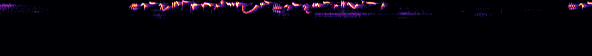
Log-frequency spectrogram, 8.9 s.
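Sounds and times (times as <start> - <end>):
dunnock warbling: 2.0 - 8.8.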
